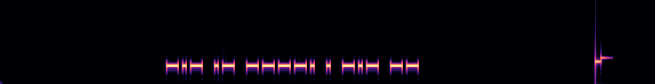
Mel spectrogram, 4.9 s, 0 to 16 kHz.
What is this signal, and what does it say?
Morse code, heard as a keyed tone, about 39 wpm, 700 Hz. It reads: KA9EKM
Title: USA Call Signs - 2x Character Spacing - 40wpm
